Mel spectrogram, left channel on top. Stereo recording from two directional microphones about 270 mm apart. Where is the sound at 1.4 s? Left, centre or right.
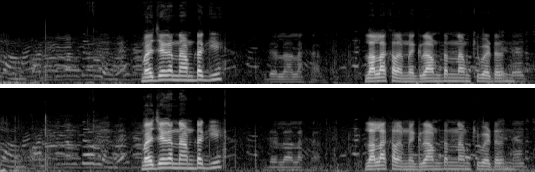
Centre.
